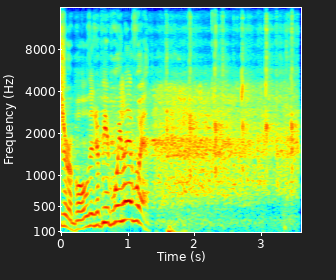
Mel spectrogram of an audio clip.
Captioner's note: audience laughter; applause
